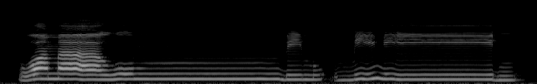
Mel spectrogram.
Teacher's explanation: میم ساکن کے بعد با آ جائے تو میم کو اس کے مخرج میں چھپا کر پڑھتے ہیں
